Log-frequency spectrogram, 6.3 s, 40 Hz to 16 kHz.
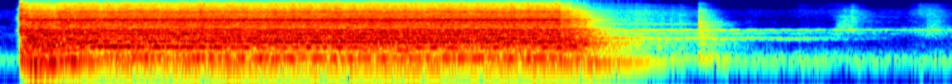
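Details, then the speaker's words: Flathead Ford 8BA V8 converted to 12V with new ignition parts, a known former running engine: steady fast cranking for about four seconds with no firing. No spark is seen on the spark checker, so the coil is checked next. "didn't see any I didn't see any fire from that so uh before we do anything I know this was a running motor let's just check this uh coil I think let's check it real quick"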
